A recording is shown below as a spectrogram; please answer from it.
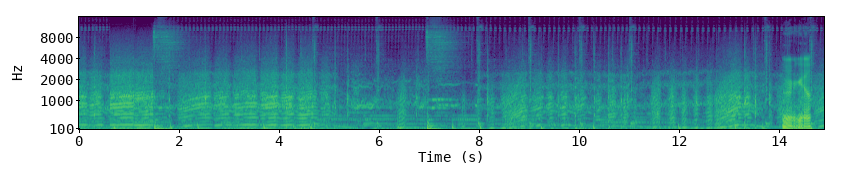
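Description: A drift car's engine in a video game revs and shifts pitch with brief tire squeals. Sustained, moderately loud engine tones rise and fall under continuous talking.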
